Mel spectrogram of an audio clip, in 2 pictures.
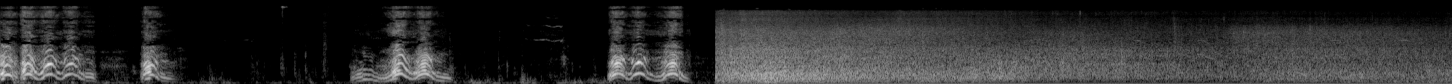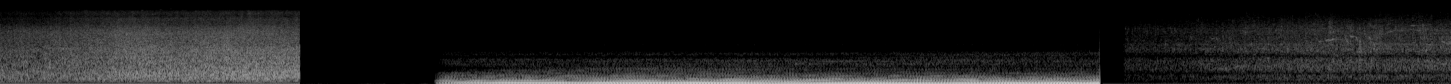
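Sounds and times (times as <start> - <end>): dog barking: 0.0 - 1.8, 3.5 - 4.6, 6.1 - 7.0.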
